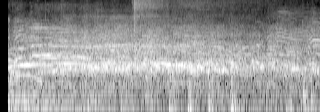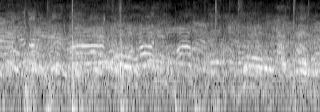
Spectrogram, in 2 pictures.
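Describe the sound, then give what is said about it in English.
A large crowd of young people yelling and shouting over one another in New York City as people jump out of a car and destroy property, a loud, dense, continuous roar of overlapping high-pitched voices with scattered sharp thuds and bangs throughout. “There are tons of young people yelling about this.”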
